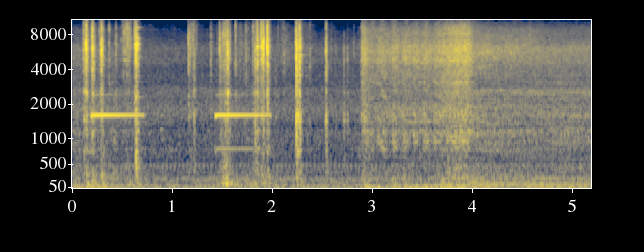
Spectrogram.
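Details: 2000 Toyota Camry 2.2L after starter replacement (the old starter gear kept spinning and the car sometimes failed to start): a short, clean crank with chime tones, then a steady run with no starter whine; normal start.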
